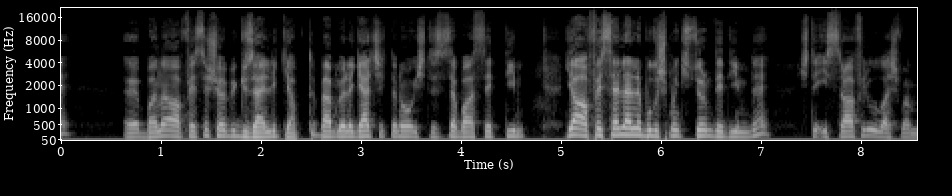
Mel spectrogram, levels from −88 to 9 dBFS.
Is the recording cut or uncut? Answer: uncut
